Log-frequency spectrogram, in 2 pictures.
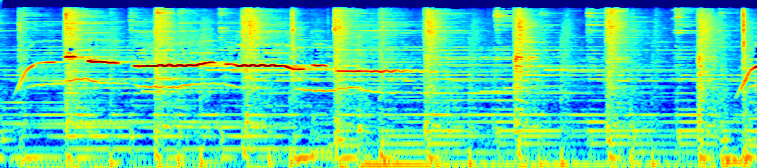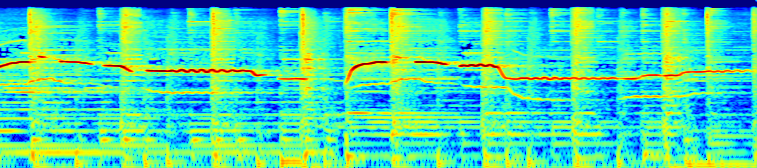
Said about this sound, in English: We have a little piece of your whistling on a track….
